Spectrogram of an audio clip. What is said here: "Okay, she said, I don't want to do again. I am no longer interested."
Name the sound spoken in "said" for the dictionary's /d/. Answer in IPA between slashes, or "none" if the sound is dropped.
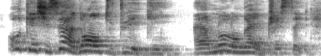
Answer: none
